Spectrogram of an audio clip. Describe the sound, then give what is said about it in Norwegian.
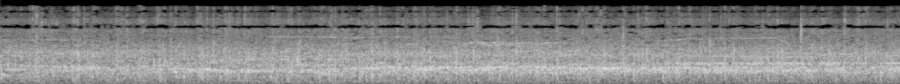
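Sustained applause and cheering from an audience at the close of an operetta, a dense, steady wash of clapping and crowd noise that holds an even loudness throughout. “Og, altså, åpenbart ikke, kan vi bare høre på den jubelen en gang til.”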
